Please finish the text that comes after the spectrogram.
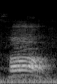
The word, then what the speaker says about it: ख्वाब: पे लिखोगे जैसे कि ख्वाब, क्या बोलते हैं? ख्वाब में वाव को पढ़ा हमने, ख्वाब में वाव को पढ़ा तो क्या हो गया? वाव हज़फ हो गया, वाव साइलेंट हो गया, तो उसका बोलते हैं वाव मौदूला।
